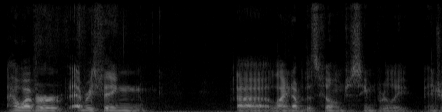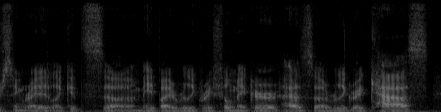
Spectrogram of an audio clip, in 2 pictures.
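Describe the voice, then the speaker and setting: Very deep, bright-toned young man. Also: steady tone. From Canada. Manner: halting, with frequent "um"s. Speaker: podcast co-host. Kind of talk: casual chat.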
